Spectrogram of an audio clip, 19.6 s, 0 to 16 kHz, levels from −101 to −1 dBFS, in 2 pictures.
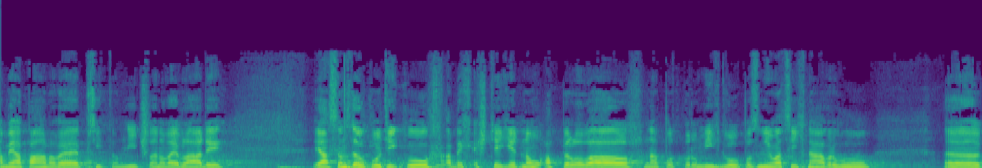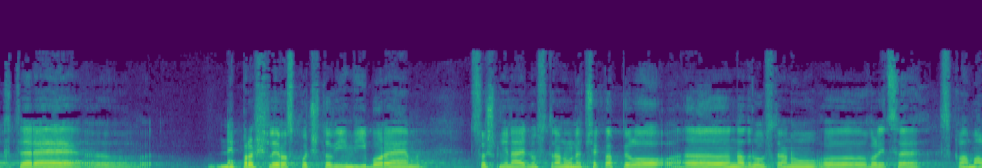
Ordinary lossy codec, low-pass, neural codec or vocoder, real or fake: MP3, 48 kbps; 14.4 kHz; codec, 44.1 kHz, 7.8 kbps, Pupu-Codec; fake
